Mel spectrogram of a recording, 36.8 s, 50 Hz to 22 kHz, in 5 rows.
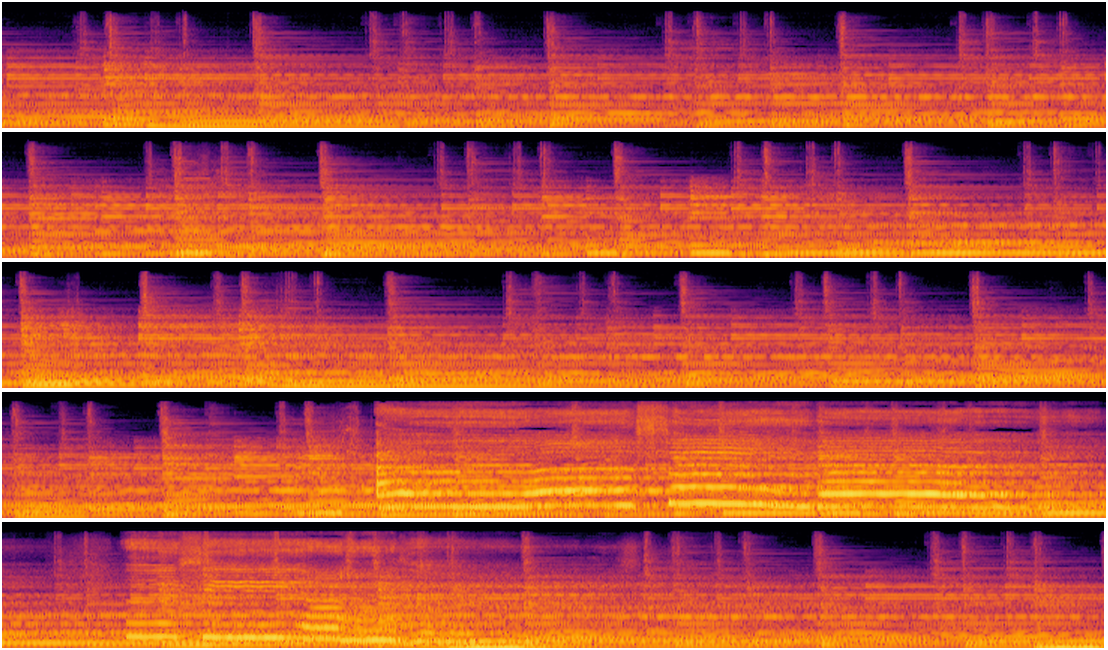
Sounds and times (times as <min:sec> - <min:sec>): Music: 0:00.0 - 0:36.7.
